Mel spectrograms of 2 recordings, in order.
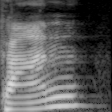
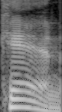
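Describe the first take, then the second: First: The vowel is an open 'ah' sound. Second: The vowel is like the 'a' in 'thank'. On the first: The speaker calls it wrong. "No decir can" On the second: The speaker calls it right. "sino como thank you can"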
